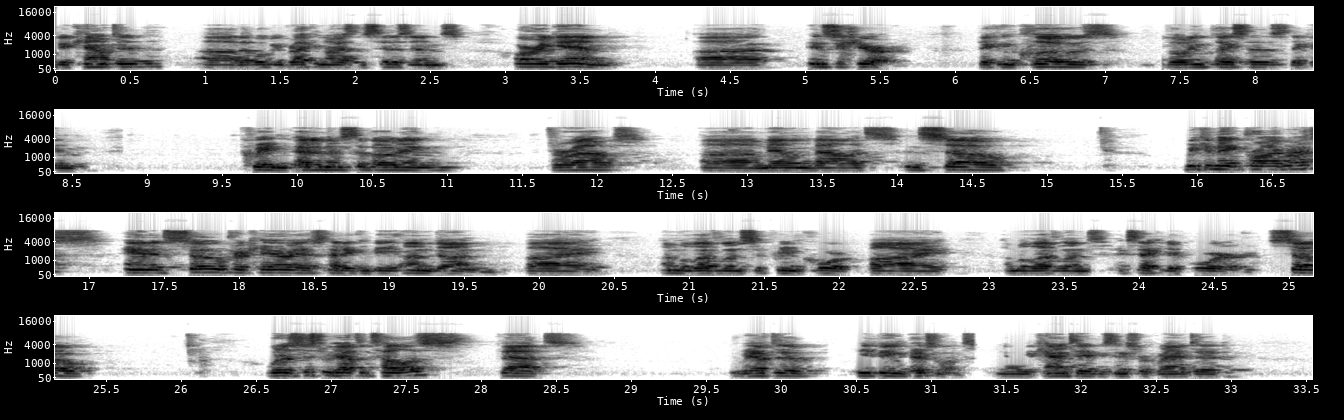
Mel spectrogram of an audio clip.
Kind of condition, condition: link, video call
